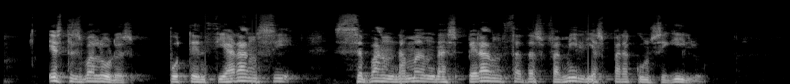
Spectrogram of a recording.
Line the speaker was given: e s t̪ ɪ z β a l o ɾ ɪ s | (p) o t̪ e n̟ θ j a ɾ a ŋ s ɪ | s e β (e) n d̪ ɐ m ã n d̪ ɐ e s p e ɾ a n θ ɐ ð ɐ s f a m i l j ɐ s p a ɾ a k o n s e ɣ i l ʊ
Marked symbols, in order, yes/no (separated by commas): yes, no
